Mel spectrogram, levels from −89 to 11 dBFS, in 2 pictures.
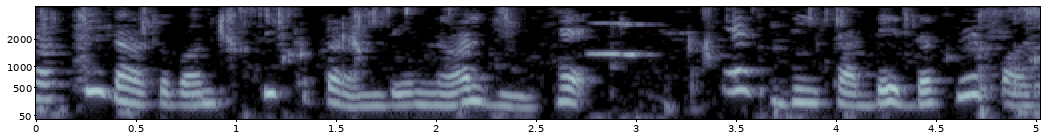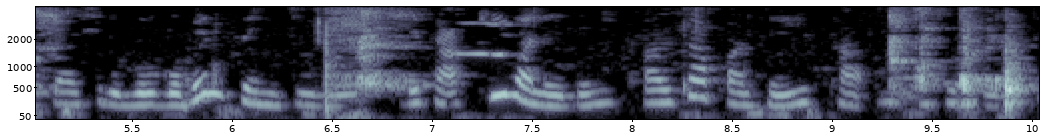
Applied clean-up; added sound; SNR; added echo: classical method Wiener filter.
